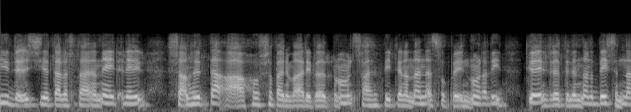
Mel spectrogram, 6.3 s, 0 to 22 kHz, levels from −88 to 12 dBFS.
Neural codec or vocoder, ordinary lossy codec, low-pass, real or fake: autoencoder, 22.05 kHz, a latent of 192 numbers a frame, VITS, trained on many speakers; none; 7.2 kHz; fake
